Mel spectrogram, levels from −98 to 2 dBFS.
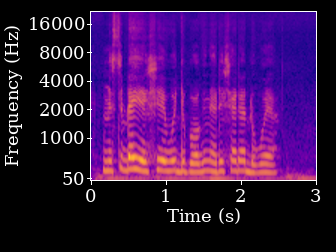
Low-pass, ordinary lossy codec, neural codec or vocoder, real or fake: none; none; codec, 44.1 kHz, 7.8 kbps, Pupu-Codec; fake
